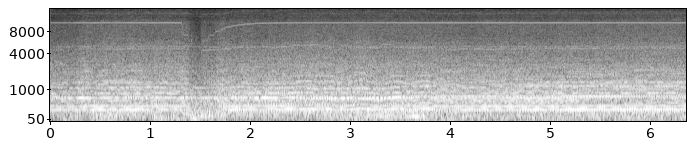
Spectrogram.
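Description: A racing car engine screams at high revs, its pitch dipping and rising.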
